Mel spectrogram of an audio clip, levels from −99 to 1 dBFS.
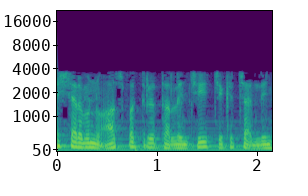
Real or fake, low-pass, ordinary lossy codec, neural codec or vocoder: real; 3.6 kHz; none; none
